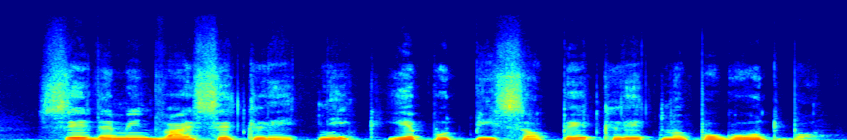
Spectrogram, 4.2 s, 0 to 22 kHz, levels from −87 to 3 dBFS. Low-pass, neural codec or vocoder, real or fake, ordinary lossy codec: 19.8 kHz; vocoder, 44.1 kHz, 128 mel bands, Pupu-Vocoder; fake; none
